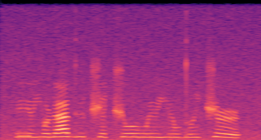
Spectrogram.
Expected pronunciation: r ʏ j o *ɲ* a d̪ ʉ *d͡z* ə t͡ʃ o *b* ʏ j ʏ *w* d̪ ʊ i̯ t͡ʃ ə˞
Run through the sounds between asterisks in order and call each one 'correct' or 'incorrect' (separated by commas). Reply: incorrect, incorrect, incorrect, correct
